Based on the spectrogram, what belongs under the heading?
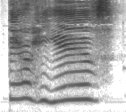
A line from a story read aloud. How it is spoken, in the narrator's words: shouted Isaac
